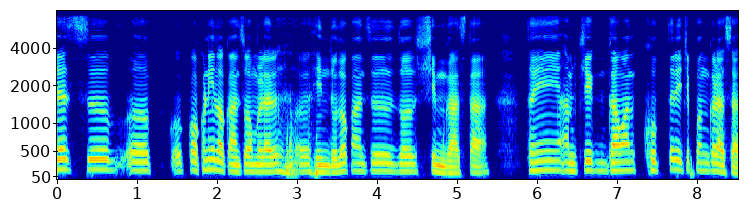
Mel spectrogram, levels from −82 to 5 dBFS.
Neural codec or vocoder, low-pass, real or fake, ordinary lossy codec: none; 7.2 kHz; real; none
